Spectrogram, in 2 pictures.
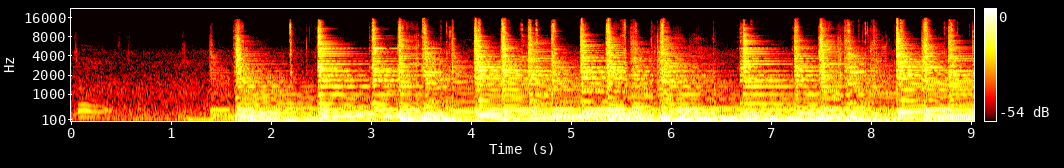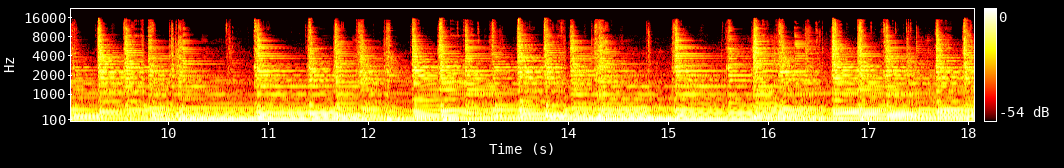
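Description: Acoustic guitars strumming a song's intro in a steady rhythm, coming in about a second and a half in after a short quiet moment.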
